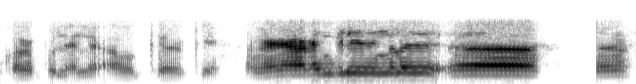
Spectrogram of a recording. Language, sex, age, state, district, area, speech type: Malayalam, male, 18-30, Kerala, Wayanad, rural, conversation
